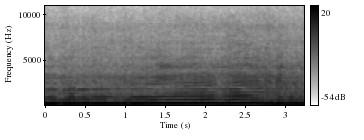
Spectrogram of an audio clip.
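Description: A motorcycle engine held high during a wheelie gives a loud, continuous buzzing drone that climbs slightly in pitch, then dips near the end as the throttle eases, with no talking.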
